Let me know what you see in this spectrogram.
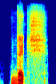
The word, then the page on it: ditch: British English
